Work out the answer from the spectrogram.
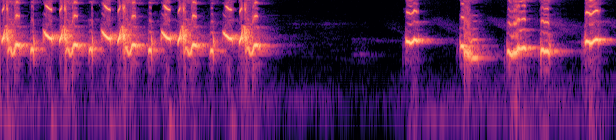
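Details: Yellow-vented bulbul singing as a lure for other bulbuls: a dense burst of rich bubbling whistles, then a pause of under a second, then four separate rising, slurred whistled notes.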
